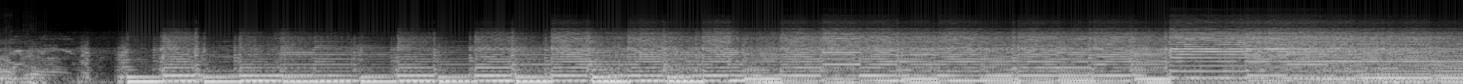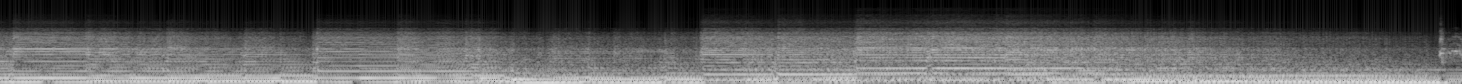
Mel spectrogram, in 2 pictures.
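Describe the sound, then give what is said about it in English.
An electric guitar plays dreamy, ringing chords drenched in reverb, the notes smearing and repeating like layered delays; the reverb is set up so it almost sounds like two delays, more spaced than a slapback. It's loud and continuous for about fifteen seconds, with no one talking. “The way that you have that reverb set up and structured, it almost sounds like two delays.”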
